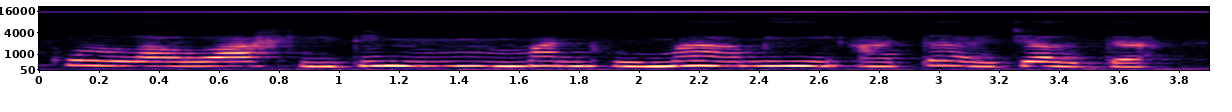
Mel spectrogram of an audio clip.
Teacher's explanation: idgham bi gunnah sebab tanwin bertemu huruf mim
